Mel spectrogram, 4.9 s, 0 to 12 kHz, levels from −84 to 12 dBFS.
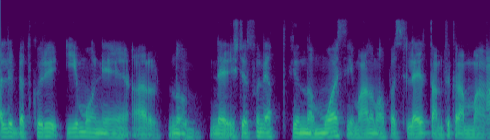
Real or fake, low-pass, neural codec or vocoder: real; 7.2 kHz; none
